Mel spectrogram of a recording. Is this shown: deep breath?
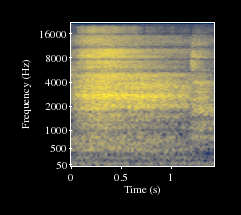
yes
